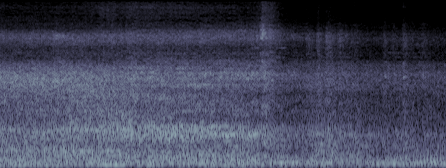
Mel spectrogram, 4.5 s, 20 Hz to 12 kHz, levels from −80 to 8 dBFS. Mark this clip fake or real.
fake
